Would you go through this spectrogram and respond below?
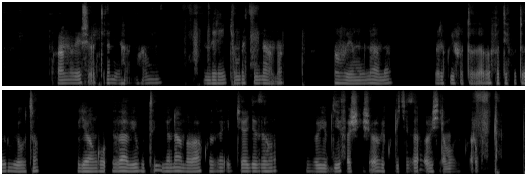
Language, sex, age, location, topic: Kinyarwanda, male, 25-35, Kigali, health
